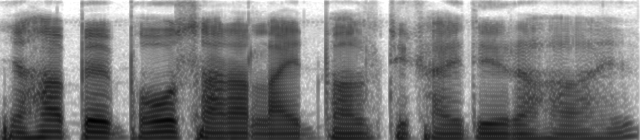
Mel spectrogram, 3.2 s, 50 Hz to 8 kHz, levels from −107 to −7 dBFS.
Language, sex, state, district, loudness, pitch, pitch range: Hindi, male, Arunachal Pradesh, Longding, -17 LUFS, 100 Hz, 95-110 Hz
